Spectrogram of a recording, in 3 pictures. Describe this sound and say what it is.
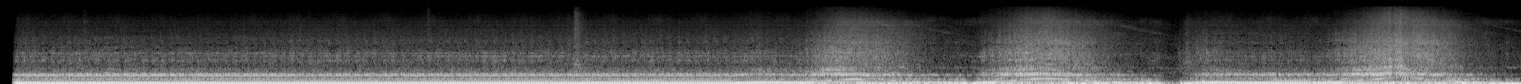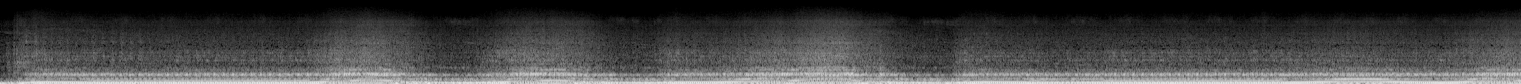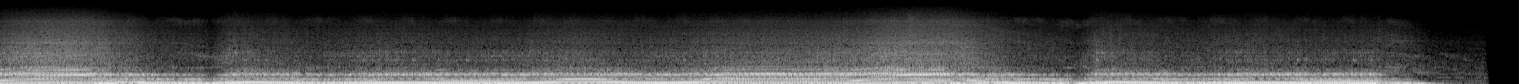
Maserati Exhaust 1
ignition, sports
